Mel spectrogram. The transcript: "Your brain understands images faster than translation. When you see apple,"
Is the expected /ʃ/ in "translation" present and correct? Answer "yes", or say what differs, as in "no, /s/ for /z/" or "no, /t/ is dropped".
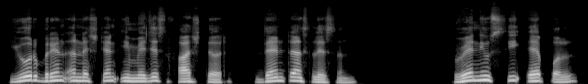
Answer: no, /s/ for /ʃ/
